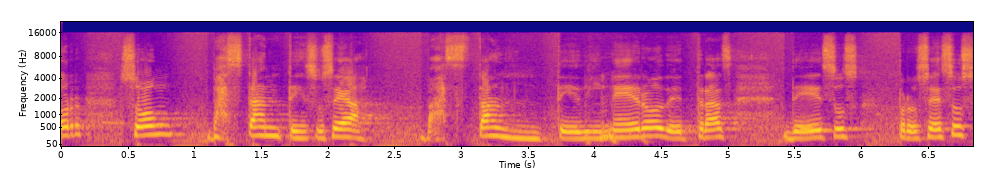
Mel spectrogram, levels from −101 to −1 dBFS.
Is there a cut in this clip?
no; 0 cuts

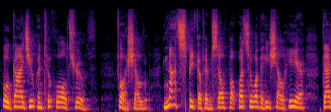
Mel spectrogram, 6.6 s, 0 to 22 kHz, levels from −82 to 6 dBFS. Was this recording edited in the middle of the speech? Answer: yes; 1 cut; at 2.5 s

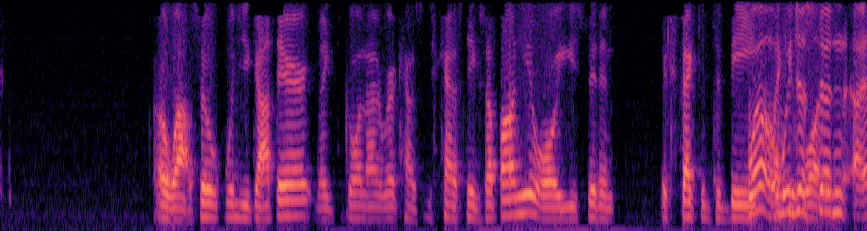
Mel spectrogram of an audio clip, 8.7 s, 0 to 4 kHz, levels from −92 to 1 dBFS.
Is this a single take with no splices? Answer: yes; 0 cuts

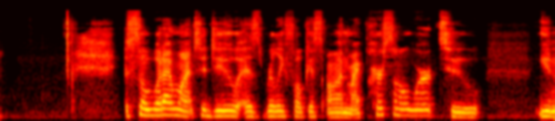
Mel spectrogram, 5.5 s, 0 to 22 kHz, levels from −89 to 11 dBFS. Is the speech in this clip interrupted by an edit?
yes; 2 cuts; at 1.2 s, 4.3 s

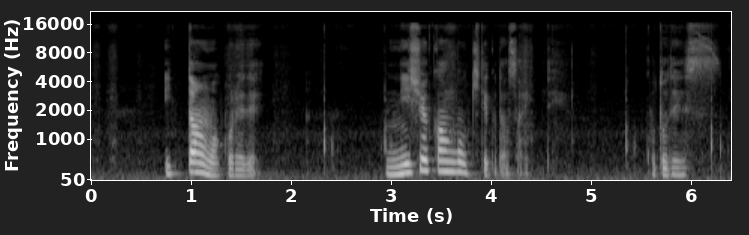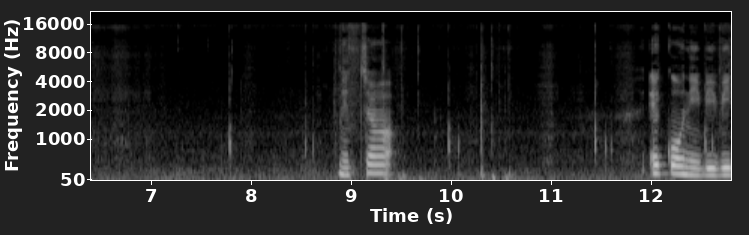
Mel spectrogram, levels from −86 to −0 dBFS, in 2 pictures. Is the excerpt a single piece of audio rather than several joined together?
no; 1 cut; at 5.5 s

